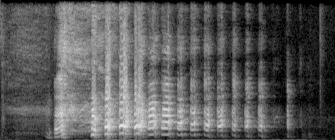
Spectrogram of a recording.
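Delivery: high, loud long laughing fit; loud laughter. Real, not acted. Streamer cracks up after his impression, loud high laughter. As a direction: burst out laughing at full volume.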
